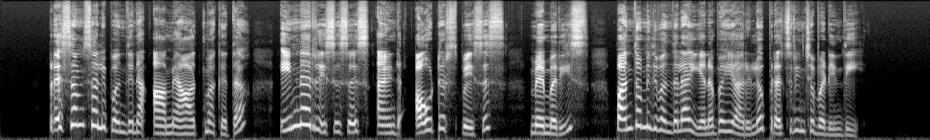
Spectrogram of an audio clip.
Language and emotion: Telugu, neutral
